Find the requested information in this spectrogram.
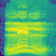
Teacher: بغیر غنہ کے ادغام کریں گے. لل، لام کو لام سے ملانا ہے، لام کو ہلانا نہیں ہے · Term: ادغام بلا غنہ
